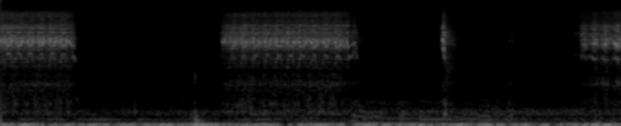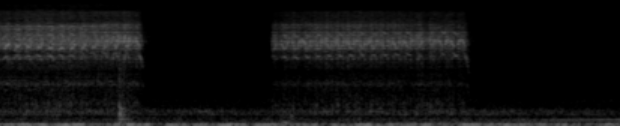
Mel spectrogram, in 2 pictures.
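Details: Hoarse, hissing begging from two barn owlets fed in a north Glasgow nest box: three long wheezy screeches with short pauses between, plus faint clicks and low hum.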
